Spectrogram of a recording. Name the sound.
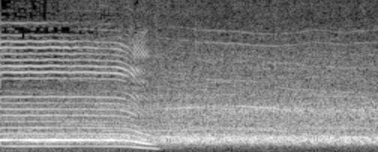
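audience shouting and cheering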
